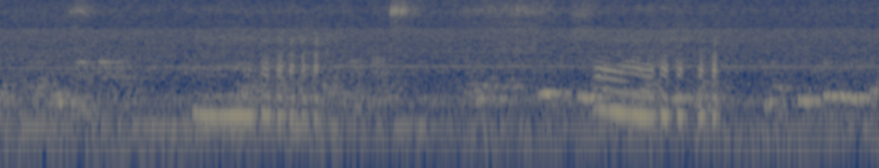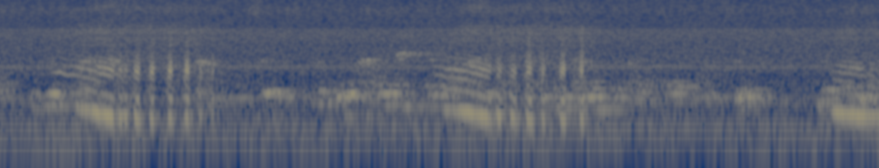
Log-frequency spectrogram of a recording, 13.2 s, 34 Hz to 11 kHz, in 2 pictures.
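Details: Sleeping cat, seemingly dreaming: soft, whistling, fluttering breath sounds repeating about 20 times a minute in a quiet room; snoring.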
